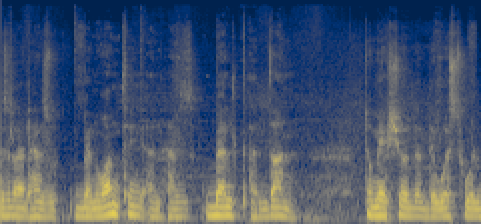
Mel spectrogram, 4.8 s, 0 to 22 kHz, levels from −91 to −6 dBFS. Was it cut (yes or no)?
no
